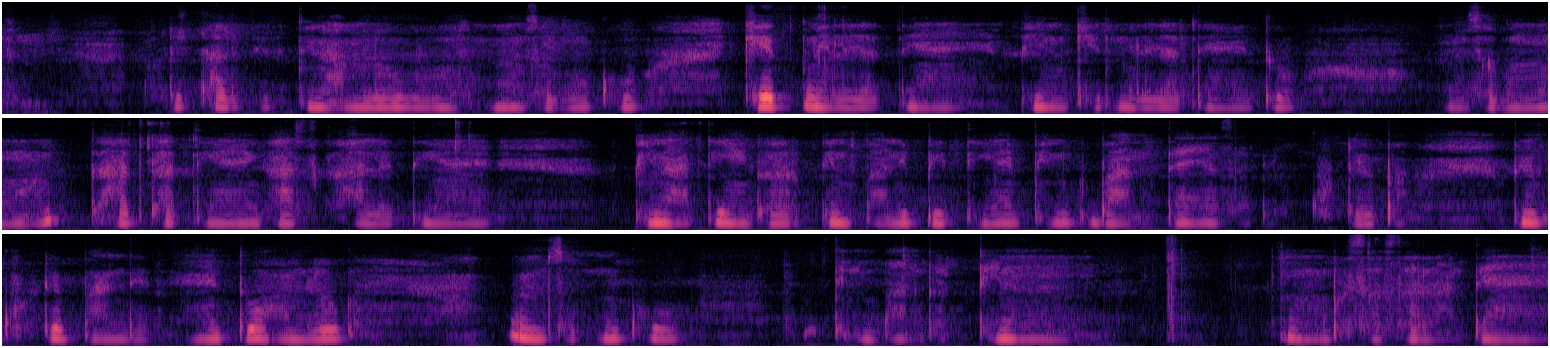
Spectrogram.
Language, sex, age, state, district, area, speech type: Hindi, female, 30-45, Uttar Pradesh, Chandauli, rural, spontaneous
